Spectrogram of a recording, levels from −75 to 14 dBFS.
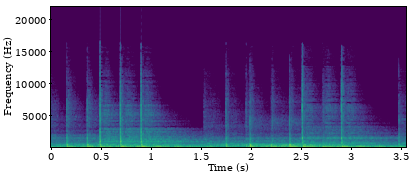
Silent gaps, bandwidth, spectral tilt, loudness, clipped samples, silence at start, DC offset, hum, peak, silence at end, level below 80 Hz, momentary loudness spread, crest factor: none; 13 kHz; -6.5 dB/octave; -16 LUFS; under 0.1%; 0 s; under 0.1%; none; 0 dBFS; 0 s; -20 dBFS; 8 LU; 14 dB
